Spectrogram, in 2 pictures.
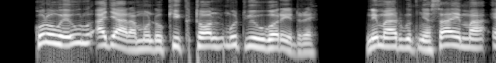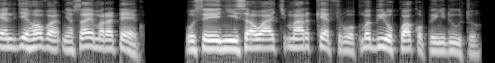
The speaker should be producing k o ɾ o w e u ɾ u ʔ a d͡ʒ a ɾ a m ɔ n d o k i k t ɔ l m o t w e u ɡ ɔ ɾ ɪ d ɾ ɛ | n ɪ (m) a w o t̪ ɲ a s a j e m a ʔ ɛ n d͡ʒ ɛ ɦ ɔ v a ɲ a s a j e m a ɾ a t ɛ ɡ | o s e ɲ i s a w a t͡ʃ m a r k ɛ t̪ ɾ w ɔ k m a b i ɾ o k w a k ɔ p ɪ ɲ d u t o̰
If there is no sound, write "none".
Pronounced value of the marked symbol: m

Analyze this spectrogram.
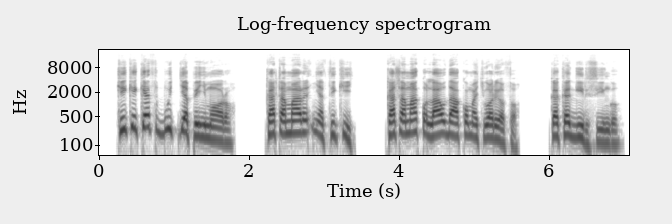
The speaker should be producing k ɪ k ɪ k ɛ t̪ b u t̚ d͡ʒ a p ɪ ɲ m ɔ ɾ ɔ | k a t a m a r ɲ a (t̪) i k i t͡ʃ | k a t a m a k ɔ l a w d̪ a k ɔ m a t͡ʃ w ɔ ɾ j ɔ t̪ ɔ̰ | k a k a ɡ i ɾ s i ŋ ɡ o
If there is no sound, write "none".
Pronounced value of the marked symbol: t̪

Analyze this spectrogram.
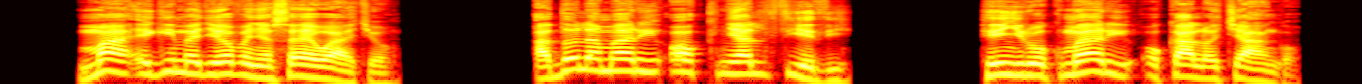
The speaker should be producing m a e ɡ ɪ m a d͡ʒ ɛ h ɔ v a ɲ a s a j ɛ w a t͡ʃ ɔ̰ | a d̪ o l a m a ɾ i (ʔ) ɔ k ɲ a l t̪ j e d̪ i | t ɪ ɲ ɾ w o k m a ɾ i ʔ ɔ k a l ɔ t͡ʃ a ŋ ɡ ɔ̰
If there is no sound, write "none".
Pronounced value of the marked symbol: ʔ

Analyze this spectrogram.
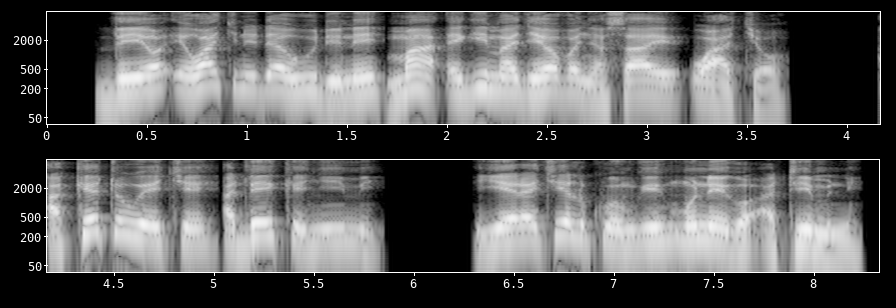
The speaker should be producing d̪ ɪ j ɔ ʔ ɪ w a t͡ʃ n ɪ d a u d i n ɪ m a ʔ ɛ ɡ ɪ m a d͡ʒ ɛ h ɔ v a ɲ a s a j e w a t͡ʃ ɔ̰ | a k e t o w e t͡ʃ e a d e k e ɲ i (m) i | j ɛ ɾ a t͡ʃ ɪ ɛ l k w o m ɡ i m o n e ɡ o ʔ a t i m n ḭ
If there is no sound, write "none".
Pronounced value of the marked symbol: m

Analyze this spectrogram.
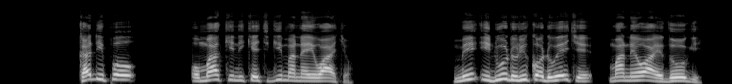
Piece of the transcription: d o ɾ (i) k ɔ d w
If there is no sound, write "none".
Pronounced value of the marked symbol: i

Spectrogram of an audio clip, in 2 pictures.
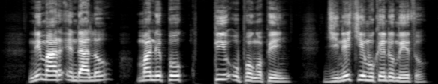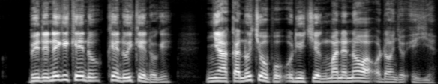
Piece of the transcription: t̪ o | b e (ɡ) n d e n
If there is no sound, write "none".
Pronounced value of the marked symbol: none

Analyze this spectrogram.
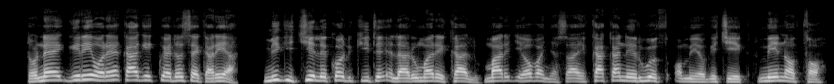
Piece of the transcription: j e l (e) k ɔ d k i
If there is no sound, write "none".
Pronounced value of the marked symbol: e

